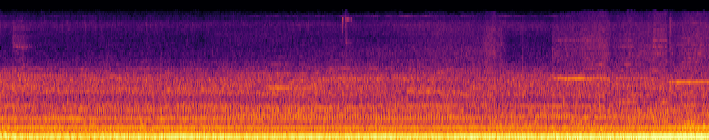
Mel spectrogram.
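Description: A boat's engine hums steadily.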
